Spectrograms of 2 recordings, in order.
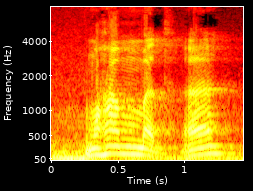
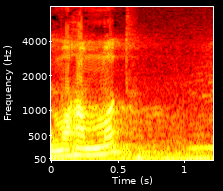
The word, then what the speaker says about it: মুহাম্মদ: বিকৃতি আছে তার এটা মোহাম্মদ হয় মোহাম্মদ দেশী নাম আর না হলে নন মুসলিমদের কাছে কাফেরদের কাছে মোহাম্মদ প্রফেট মোহাম্মেদ মোহাম্মদ নয় বললাম মুহাম্মদ মুহাম্মাদুর রাসুলুল্লাহ তাই না মনে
